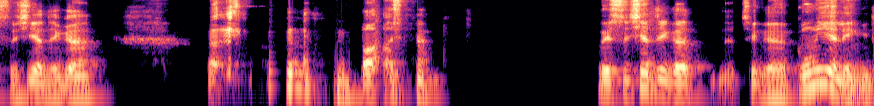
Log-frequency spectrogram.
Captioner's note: continues to speak in Chinese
